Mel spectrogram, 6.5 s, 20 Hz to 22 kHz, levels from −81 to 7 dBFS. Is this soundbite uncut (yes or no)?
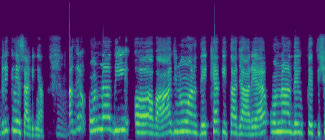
yes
